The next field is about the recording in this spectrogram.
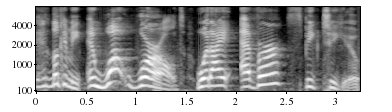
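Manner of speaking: angry, empowered telling-off with no holding back. Retelling going off on an old man on a train: retelling telling someone off. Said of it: "going off on this guy".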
